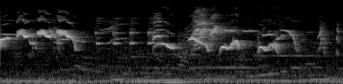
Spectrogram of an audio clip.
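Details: Captive oriental magpie-robin delivering a bright, jumbled song: quick twittering whistles, buzzy bursts and swooping notes in short phrases separated by brief gaps, over a quiet low hum.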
